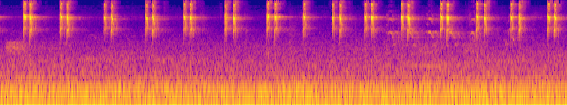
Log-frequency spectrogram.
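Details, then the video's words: Indian palm squirrel calling with crisp high chirps, many doubled, steadily spaced about twice per second against a quiet low hum. "Indian Squirrel Chirping Sound Effect"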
